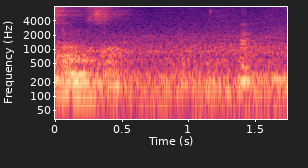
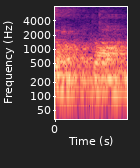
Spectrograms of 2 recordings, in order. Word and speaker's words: Ramadan: It's Ramadan. Because some people, they want to be very, American, they say Ramadan. We don't have Ramadan.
